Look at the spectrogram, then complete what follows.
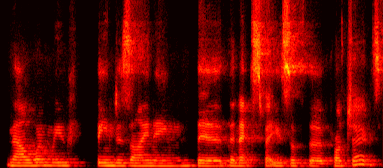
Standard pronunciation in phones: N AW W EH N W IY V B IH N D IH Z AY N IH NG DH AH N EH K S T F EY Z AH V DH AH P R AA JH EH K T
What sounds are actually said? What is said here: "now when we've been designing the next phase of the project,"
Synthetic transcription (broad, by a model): N AW W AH N W IY V B IH N D IH Z AY N IH NG DH AH N EH K S T F EY Z AH V DH AH P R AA JH EH K T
